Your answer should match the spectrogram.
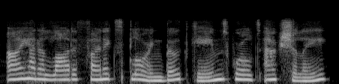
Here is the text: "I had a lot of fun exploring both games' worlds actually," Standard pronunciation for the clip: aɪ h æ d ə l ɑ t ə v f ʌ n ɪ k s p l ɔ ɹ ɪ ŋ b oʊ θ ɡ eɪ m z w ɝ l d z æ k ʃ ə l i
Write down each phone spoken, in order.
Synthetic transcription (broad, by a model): aɪ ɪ d ə l ɑ t ə v f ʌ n ɪ k s p l ɔ ɹ ɪ ŋ b oʊ θ ɡ eɪ m z w ɝ l d z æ k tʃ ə l i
